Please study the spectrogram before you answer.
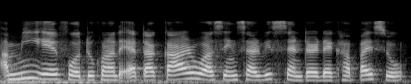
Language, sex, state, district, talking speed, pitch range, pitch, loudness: Assamese, female, Assam, Sonitpur, 160 wpm, 195-230 Hz, 205 Hz, -14 LUFS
